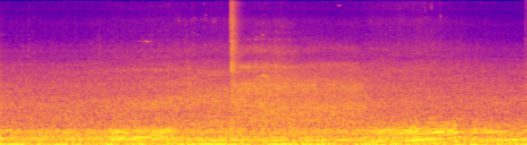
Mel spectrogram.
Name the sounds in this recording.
medium-sounding engine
